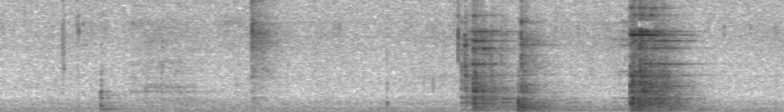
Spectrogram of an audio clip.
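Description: A knife slices through a grilled rib eye steak with a few faint scrapes and clinks, building to several louder cutting strokes against a plate or board. No voices are heard.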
